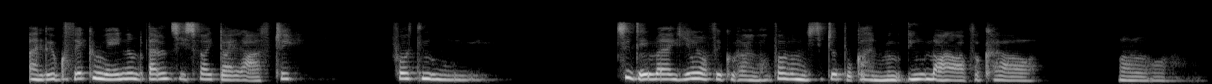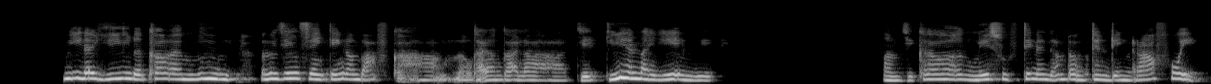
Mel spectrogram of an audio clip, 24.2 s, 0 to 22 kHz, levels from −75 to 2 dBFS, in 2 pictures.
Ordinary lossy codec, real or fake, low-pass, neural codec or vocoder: none; fake; 7.2 kHz; codec, 16 kHz, 1 kbps, FunCodec, trained on LibriTTS, 50 frames a second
